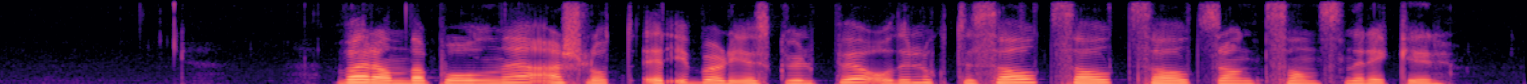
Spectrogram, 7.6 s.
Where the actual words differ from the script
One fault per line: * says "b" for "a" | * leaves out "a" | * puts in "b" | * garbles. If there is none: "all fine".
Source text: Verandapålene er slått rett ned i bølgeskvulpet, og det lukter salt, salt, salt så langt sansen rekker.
* leaves out "rett ned"
* leaves out "så"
